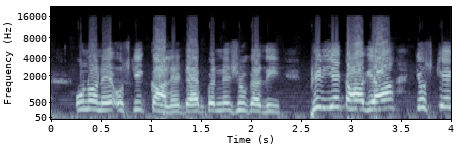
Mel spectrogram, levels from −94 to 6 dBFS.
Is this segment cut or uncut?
uncut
